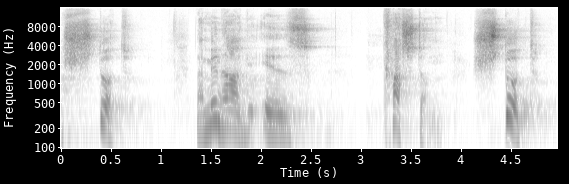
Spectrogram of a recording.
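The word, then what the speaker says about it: שטות: Shtut, or as the Ashkenazi pronounces a little bit nicer, shtus.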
